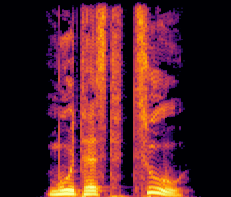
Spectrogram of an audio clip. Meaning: inflection of zumuten: 1. second-person singular present 2. second-person singular subjunctive I
- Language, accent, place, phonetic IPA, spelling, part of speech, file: German, Germany, Berlin, [ˌmuːtəst ˈt͡suː], mutest zu, verb, De-mutest zu.ogg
